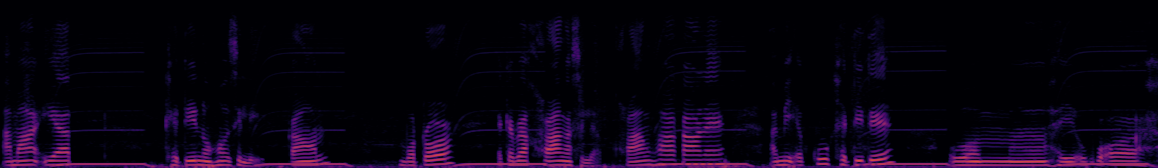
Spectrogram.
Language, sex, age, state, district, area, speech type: Assamese, female, 60+, Assam, Dhemaji, rural, spontaneous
